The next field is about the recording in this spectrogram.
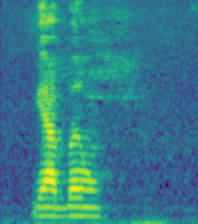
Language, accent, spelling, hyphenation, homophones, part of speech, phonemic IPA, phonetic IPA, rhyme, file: Portuguese, Brazil, Gabão, Ga‧bão, gabão, proper noun, /ɡaˈbɐ̃w̃/, [ɡaˈbɐ̃ʊ̯̃], -ɐ̃w̃, LL-Q5146 (por)-Gabão.wav
- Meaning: Gabon (a country in Central Africa)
